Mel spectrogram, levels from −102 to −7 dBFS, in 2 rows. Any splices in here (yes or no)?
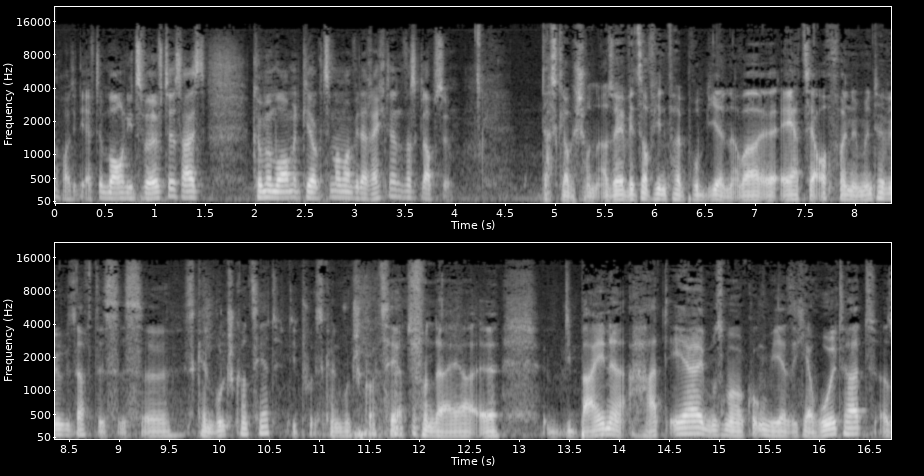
no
